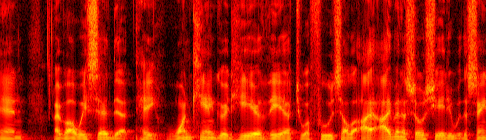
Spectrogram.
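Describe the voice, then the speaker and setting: This man speaks with a New England accent in a very deep, low pitch, with ordinary pitch variation and a moderate pace. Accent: New England American. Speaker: community volunteer. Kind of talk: casual chat.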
